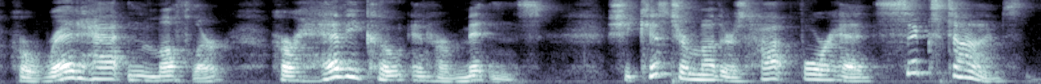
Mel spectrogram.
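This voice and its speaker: A woman reading a children's picture book aloud expressively, deliberate and emphatic, with asides to listeners. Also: fairly low pitch, darkish tone. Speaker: read-aloud storyteller.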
